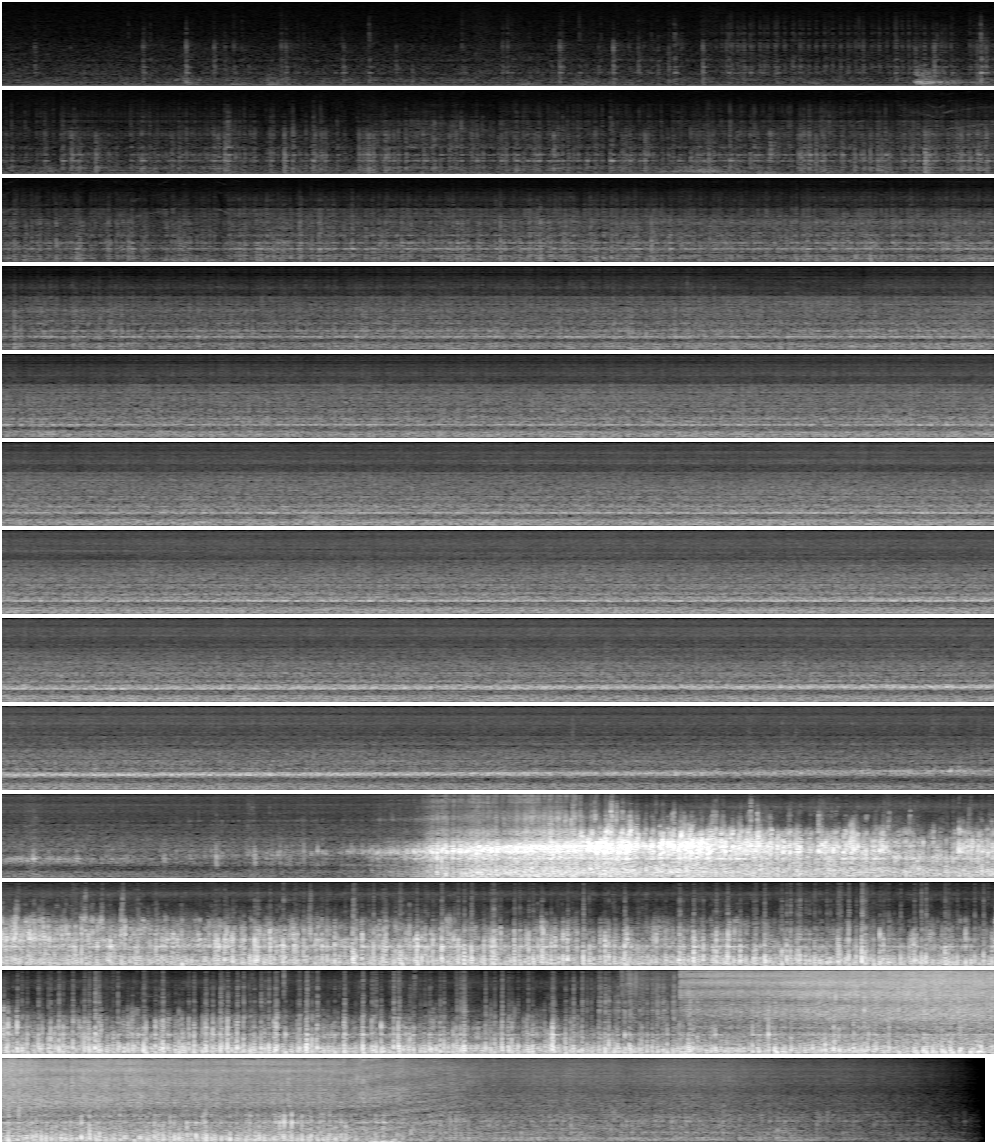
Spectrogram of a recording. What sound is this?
Coffeemaker making coffee and spilling it
A moka pot making coffee and spilling it
coffee, coffeemaker, coffee-pot, spill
